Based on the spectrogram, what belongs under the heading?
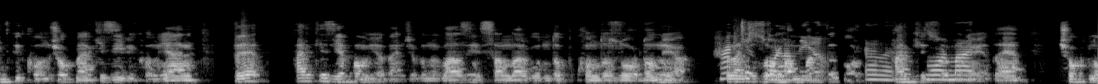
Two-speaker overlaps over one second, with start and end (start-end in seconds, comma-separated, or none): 7.3-9.8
